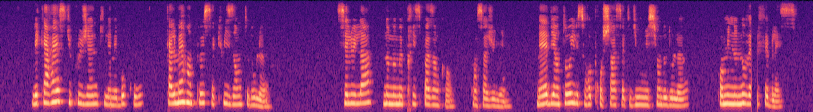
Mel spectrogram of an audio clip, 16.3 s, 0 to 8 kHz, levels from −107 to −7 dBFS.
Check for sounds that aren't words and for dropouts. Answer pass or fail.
fail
